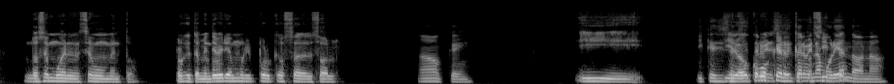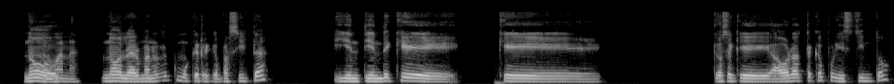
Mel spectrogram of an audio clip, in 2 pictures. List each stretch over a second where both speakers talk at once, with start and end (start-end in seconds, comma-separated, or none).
7.2-8.5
